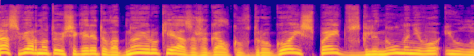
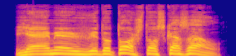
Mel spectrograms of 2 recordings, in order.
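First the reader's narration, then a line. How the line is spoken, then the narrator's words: Sharp. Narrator (Russian): резко ответил Дэнди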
